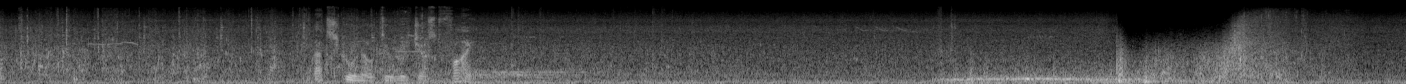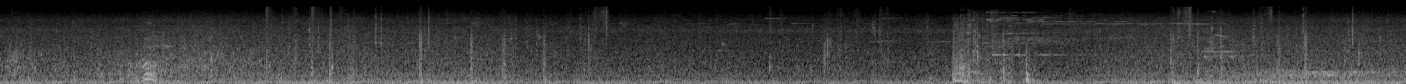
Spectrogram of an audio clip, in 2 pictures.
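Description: Water rushes steadily down a waterfall.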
